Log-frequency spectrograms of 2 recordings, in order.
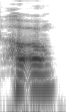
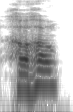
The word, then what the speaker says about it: Ho-Oh: Another more commonly mispronounced name is Ho-Oh. It's spelled H-O-O-H. Some people say Ho-Ho, like a Twinkie or something, if you know what I'm talking about, those little Hostess Twinkies, and then there's other ones called Ho-Hos.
